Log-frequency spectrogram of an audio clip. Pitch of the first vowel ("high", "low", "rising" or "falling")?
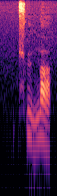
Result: falling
